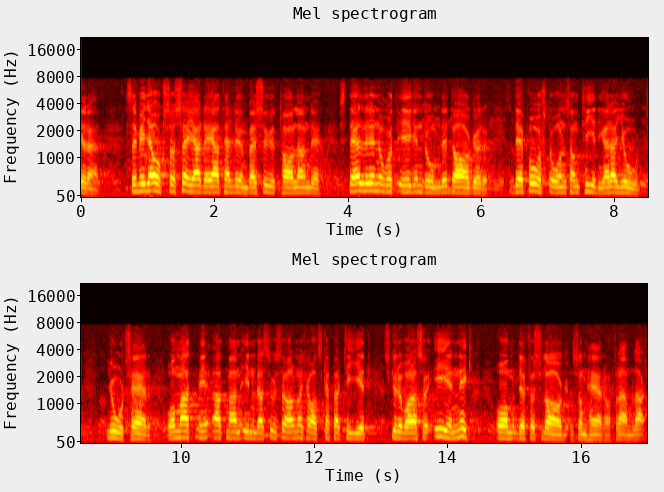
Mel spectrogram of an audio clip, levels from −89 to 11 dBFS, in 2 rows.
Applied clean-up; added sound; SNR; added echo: none; none; none; none.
